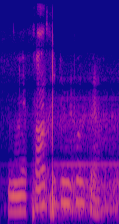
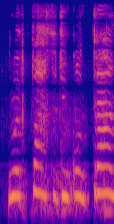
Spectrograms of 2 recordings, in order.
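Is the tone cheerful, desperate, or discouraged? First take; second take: discouraged; desperate. First: It is said in a discouraged, dispirited tone. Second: It is said in a desperate, anguished tone.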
